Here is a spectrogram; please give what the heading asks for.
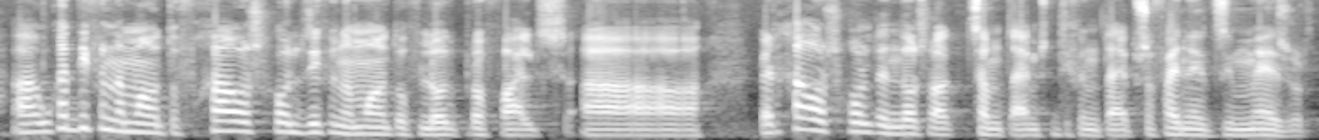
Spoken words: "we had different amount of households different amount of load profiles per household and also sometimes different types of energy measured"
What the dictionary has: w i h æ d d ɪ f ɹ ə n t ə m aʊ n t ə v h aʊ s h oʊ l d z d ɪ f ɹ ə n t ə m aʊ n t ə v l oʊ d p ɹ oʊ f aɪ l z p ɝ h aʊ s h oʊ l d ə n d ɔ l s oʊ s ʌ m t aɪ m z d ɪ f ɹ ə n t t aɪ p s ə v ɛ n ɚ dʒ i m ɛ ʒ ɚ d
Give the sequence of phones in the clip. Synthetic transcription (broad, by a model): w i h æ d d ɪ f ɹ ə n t ə m aʊ n t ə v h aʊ s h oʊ l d d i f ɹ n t ə m aʊ n t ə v l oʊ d p ɹ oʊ f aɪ l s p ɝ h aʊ s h oʊ l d ə n d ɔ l s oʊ s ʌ m t aɪ m s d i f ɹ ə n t t aɪ p s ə f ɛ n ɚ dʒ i m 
